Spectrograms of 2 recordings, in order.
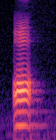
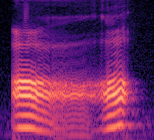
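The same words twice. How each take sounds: First: The syllable is light and short, without contour. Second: The pitch dips low, then rises slightly. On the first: "좀 가볍고 짧게 발음하는 성조" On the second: "조금 낮은 음에서 시작해서 가장 낮은 음까지 내려갔다가 천천히 살짝 위로 올리는 소리"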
